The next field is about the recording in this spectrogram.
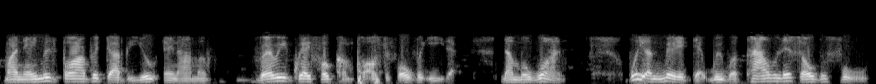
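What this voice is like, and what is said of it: Stuffy, congested voice. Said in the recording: “I have a cold.”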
